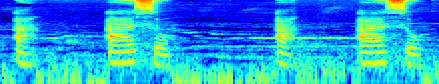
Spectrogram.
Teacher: Ito ay binibigkas bilang isang bukas at sentral na patining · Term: ponemang A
